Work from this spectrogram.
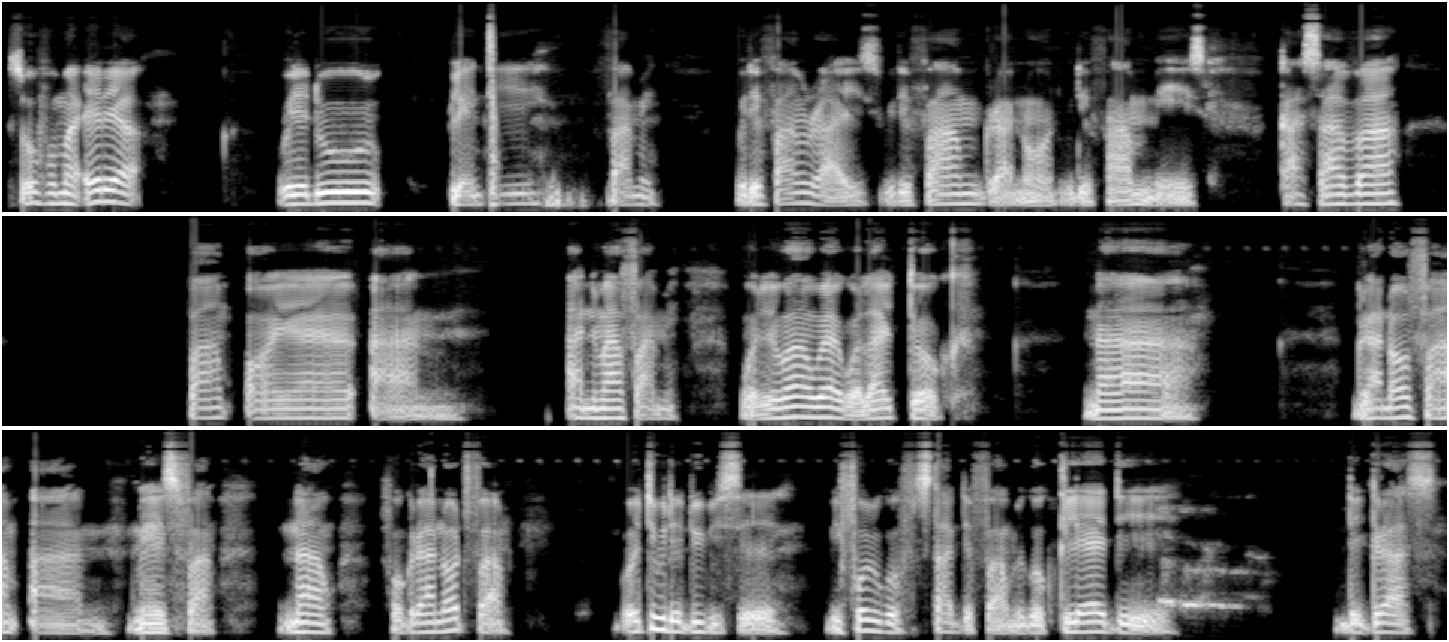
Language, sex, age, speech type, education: Nigerian Pidgin, male, 30-45, spontaneous, tertiary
